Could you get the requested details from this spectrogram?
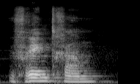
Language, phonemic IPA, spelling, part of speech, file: Dutch, /ˈvreːmtxaːn/, vreemdgaan, verb, Nl-vreemdgaan.ogg
- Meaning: to cheat; to wander (have sexual or romantic relations with another than one's stable partner, typically in secrecy)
